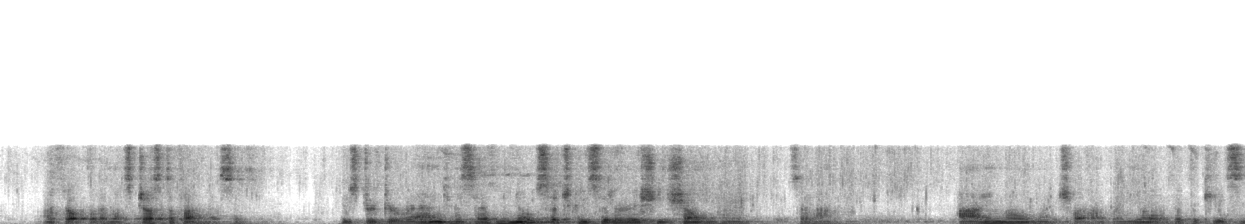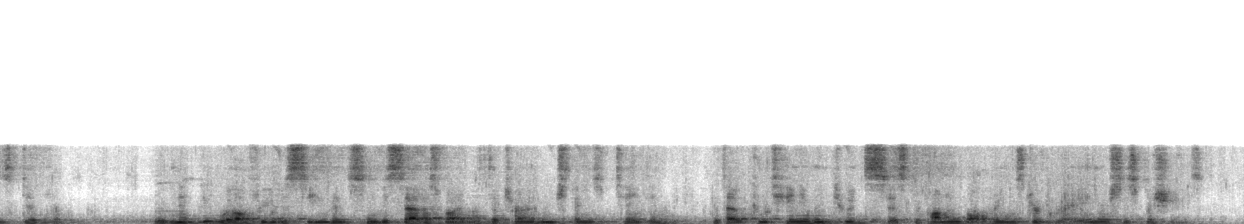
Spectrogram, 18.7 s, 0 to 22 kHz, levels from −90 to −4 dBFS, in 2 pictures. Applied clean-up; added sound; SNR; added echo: neural separator model SepFormer DNS4.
